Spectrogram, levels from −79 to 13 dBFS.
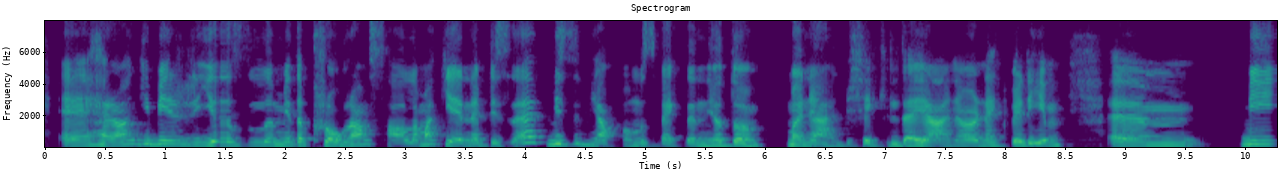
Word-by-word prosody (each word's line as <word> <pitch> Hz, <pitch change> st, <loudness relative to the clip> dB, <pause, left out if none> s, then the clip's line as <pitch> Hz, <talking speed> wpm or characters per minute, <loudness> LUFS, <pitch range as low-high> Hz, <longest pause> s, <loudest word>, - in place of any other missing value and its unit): eee, 185 Hz, 0 st, 0 dB
herhangi 210 Hz, +5 st, 0 dB
bir 235 Hz, -1 st, +2 dB
yazılım 195 Hz, 0 st, 0 dB
ya 190 Hz, 0 st, -3 dB
da 195 Hz, 0 st, +1 dB
program 195 Hz, +3 st, +1 dB
sağlamak 170 Hz, +1 st, +1 dB
yerine 160 Hz, -8 st, +1 dB
bize, 345 Hz, -, +2 dB
bizim 245 Hz, -2 st, +2 dB
yapmamız 150 Hz, -3 st, -3 dB
bekleniyordu 135 Hz, -1 st, -1 dB, 0.2 s
manuel 155 Hz, -9 st, 0 dB
bir -, -, -13 dB
şekilde. 135 Hz, -4 st, -2 dB
Yani, 145 Hz, +3 st, +4 dB
örnek 140 Hz, -4 st, -1 dB
vereyim, 155 Hz, +6 st, +1 dB, 0.4 s
emm, 185 Hz, -1 st, -1 dB, 0.5 s
bir 225 Hz, +1 st, +2 dB
180 Hz, 125 wpm, -22 LUFS, 145-200 Hz, 0.5 s, Yani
